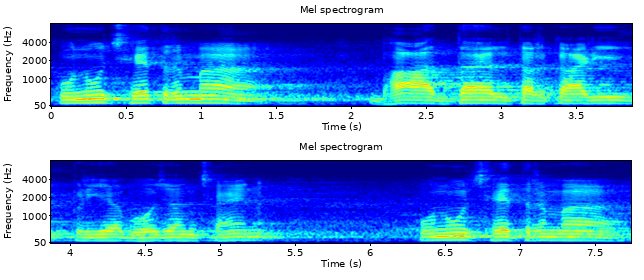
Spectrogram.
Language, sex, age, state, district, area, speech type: Maithili, male, 45-60, Bihar, Supaul, urban, spontaneous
